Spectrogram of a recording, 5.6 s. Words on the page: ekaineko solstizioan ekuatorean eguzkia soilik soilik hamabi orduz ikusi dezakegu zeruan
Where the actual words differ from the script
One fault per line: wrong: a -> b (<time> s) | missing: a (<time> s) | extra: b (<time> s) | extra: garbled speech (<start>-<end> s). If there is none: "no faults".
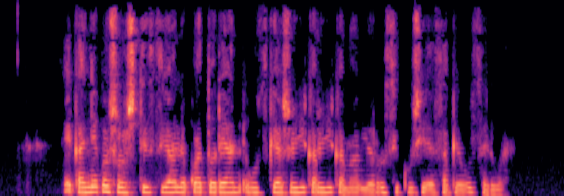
no faults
